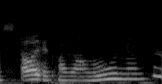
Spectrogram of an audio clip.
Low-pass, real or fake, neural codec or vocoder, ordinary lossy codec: 7.2 kHz; fake; codec, 44.1 kHz, 2.6 kbps, DAC; none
